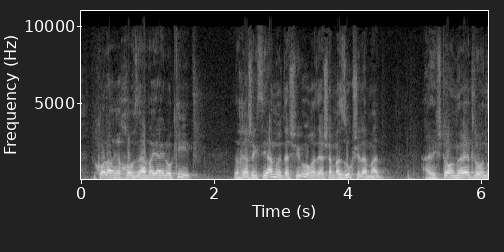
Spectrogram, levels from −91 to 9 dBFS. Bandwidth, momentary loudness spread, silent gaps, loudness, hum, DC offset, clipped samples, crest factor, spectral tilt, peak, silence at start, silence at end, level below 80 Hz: 9.6 kHz; 9 LU; none; -11 LUFS; none; under 0.1%; 0.3%; 12 dB; -8.5 dB/octave; 0 dBFS; 0.2 s; 0 s; -38 dBFS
